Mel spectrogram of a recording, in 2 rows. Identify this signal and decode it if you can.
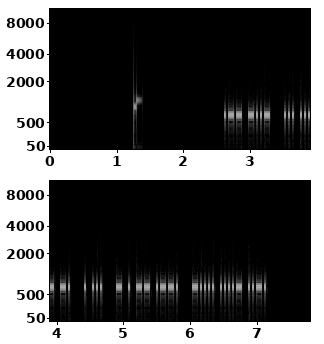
Morse code, heard as a keyed tone, about 40 wpm, 700 Hz. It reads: WX SUN ES TEMP 64F
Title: Practice QSO - Exchange 2 - Info - 40wpm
